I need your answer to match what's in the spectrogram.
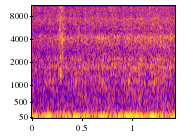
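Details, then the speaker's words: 1964 Plymouth Fury with Magnum roller-cam 360 swap and new Borgeson steering box; smooth steady low idle with no whine or groan, no noise at all from the power steering pump. "No noise at all from the pump."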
